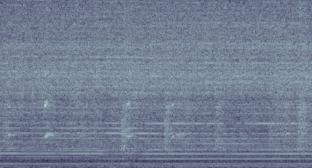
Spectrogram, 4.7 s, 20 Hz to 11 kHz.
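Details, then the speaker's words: Electric fuel pump on a Shelby Cobra replica with 2003 Mustang GT 4.6 V8 primes at key-on with a steady even hum, reaching 10 psi immediately after the tank flow problem was fixed, where it previously struggled; normal priming. "i'm just gonna turn the key on and see how fast i can hear the pump pumping [Music] oh it's immediate now so right now it's giving me 10 pounds of pressure"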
